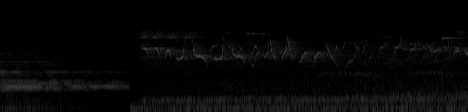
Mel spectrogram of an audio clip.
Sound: birds chirping

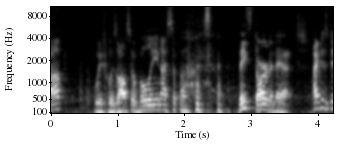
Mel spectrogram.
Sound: laughs

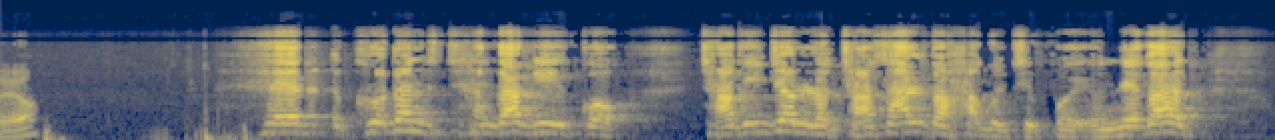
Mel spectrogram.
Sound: speaks in foreign language

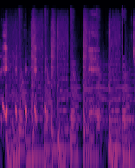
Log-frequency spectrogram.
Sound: laughing

